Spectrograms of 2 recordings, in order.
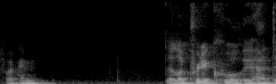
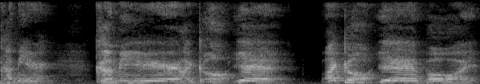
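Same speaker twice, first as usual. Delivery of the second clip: crying dad; 7 semitones higher, much slower than usual. Acted. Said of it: "Mike starts to tear up".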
